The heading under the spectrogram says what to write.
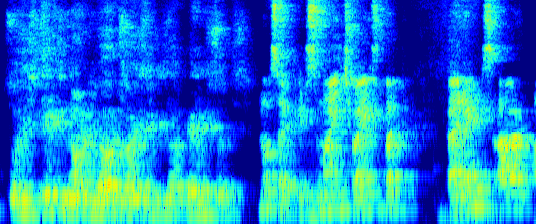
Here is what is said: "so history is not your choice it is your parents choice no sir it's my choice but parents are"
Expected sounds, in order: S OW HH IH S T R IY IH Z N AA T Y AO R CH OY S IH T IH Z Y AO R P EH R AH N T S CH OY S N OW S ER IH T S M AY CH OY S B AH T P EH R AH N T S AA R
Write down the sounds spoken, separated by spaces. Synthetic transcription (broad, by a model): S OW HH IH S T IY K S N AA T Y AO R CH OY S IH T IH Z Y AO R P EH R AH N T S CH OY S N OW S ER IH T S M AY CH OY S B AH T P EH R AH N T S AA R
